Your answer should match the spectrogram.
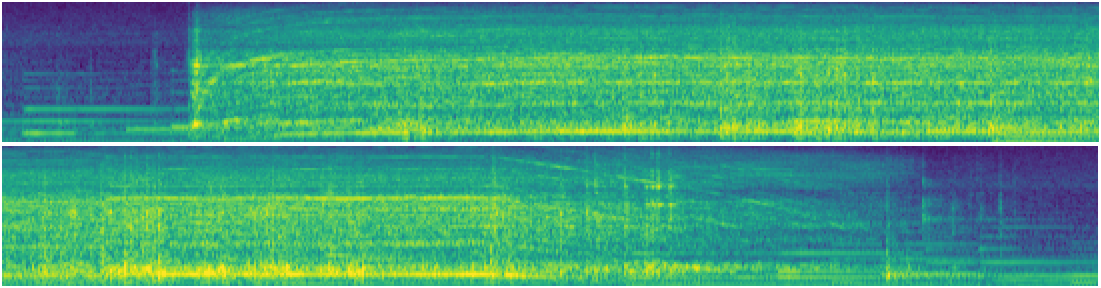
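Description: Electric hand mixer with wire beaters switched on about a second in, running steadily with a motor whine while beating butter, powdered sugar and egg yolks until fluffy, then winding down, its pitch falling, near the end.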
